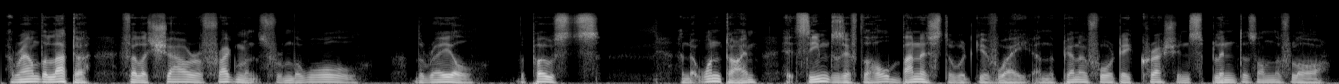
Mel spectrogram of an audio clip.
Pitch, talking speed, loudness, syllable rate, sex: 100 Hz, 170 wpm, -20 LUFS, 4.6 syllables/s, male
